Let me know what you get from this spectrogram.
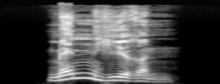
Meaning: dative plural of Menhir
- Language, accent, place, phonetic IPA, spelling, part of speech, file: German, Germany, Berlin, [ˈmɛnhiːʁən], Menhiren, noun, De-Menhiren.ogg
